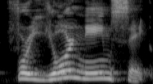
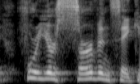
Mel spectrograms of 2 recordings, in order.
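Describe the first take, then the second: First: "name's" drawn out slowly; slow right down to set off "name's"; stress on NAME'S. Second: "servant's" punched out louder; stress on SERVANT'S. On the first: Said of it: "but it's not what he says". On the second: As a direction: lean loudly on "servant's" as the wrong word. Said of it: "Notice he doesn't even say". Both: Shown as a demonstration.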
